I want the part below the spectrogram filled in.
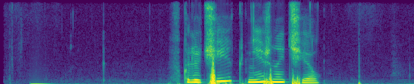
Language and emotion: Russian, neutral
